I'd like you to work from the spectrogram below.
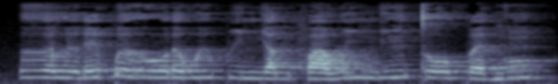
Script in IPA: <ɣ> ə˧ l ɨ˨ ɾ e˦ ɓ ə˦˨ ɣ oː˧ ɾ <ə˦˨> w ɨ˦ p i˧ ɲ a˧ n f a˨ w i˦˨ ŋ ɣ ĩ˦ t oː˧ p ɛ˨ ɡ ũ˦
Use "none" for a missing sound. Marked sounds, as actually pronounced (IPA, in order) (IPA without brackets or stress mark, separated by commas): ɣ, ə˦˨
